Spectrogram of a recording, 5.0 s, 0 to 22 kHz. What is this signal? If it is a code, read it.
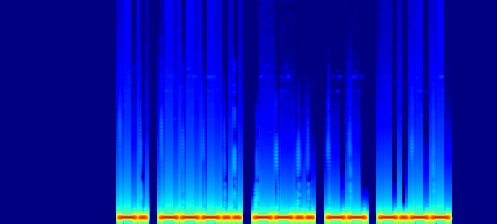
Morse code, heard as a keyed tone, about 22 wpm, 700 Hz. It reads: N8ZMY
